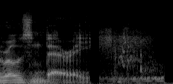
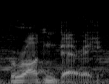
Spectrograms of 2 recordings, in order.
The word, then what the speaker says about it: Roddenberry: Rosenberry. Silver, what is it? Where's Lieutenant O'Neill? What? Who? She said, I'm sorry, it's pronounced Roddenberry.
